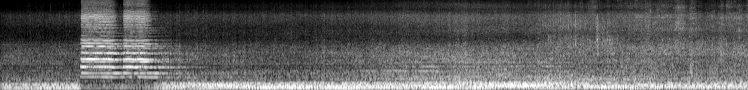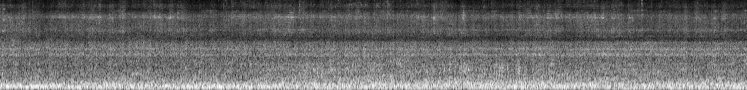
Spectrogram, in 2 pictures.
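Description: Diesel locomotive horn sounding two short blasts about two seconds in as the train approaches. The locomotive then rumbles past, loudest around ten seconds in, followed by the steady rumble and clickety-clack of a long line of loaded freight wagons rolling by on the rails.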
